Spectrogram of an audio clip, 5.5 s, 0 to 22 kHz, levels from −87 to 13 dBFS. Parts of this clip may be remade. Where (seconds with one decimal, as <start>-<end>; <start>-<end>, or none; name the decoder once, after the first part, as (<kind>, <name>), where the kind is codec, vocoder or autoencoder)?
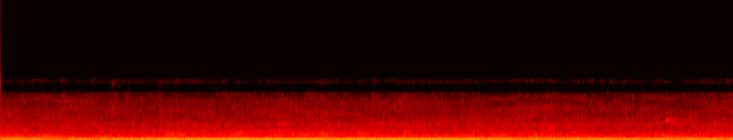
0.0-0.7 (codec, SNAC); 1.2-5.5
